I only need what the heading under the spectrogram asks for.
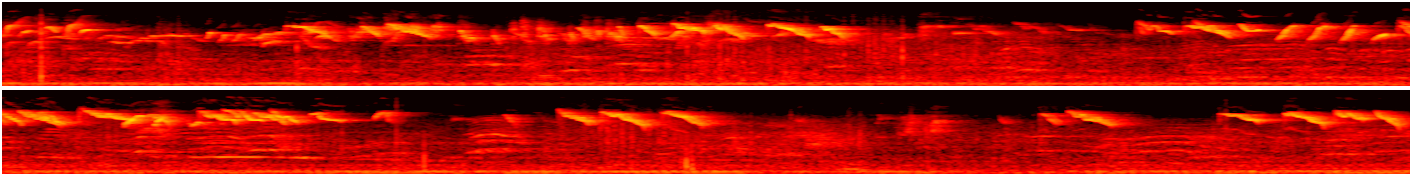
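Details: Young Oriental white-eye kept in Moga, Pemalang, Central Java, beginning the ngalas ngeroll singing style, sings several dense phrases of high, rapid, down-slurred twitters separated by short pauses, some softer warbled notes between.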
